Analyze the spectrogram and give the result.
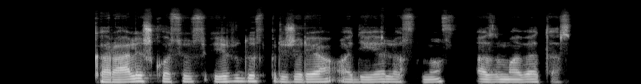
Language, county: Lithuanian, Klaipėda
